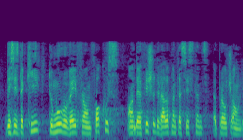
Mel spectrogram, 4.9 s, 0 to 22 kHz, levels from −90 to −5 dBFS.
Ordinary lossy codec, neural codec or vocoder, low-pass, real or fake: none; vocoder, 44.1 kHz, 80 mel bands, Vocos; 7.2 kHz; fake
